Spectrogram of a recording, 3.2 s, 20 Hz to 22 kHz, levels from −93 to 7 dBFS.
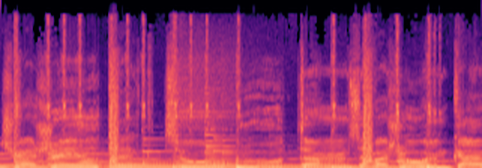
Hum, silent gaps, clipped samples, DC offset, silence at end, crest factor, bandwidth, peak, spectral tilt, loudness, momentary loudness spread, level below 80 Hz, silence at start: none; none; under 0.1%; under 0.1%; 0 s; 8 dB; over 20 kHz; 0 dBFS; -4.5 dB/octave; -10 LUFS; 2 LU; -10 dBFS; 0 s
